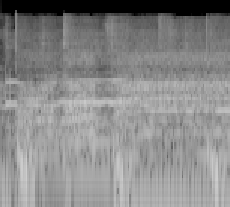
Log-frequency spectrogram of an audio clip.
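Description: South African gospel song: a choir singing held, wavering notes over a steady beat, with a low drum thump about once a second.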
